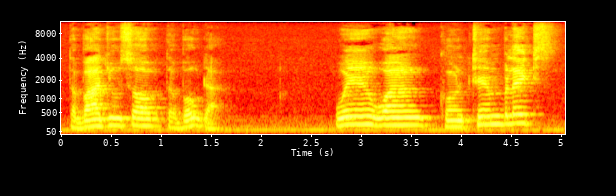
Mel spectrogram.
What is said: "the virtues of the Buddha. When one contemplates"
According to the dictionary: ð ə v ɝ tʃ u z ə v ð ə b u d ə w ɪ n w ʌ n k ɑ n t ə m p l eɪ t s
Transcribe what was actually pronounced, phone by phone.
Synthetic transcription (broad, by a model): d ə b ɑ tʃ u s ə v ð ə b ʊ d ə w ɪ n w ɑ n k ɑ n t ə m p l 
